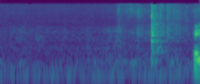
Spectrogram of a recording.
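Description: Hands threading a nylon string through the bridge of a classical guitar: faint handling sounds, then one sharp tap on the guitar about a second and a half in.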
